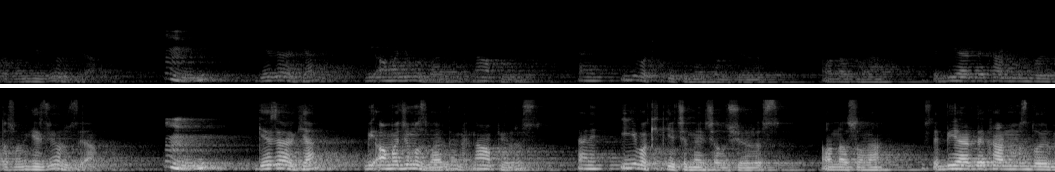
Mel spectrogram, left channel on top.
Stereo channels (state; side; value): quieter; left; 25.2 dB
